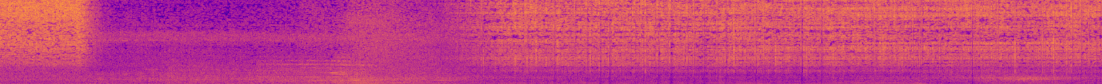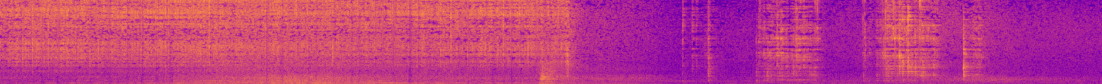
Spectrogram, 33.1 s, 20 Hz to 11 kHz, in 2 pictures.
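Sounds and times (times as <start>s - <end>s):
arc welding crackling sizzle: 0.0s - 1.6s, 6.5s - 25.9s, 26.8s - 31.3s.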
